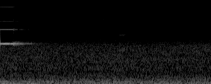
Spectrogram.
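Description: Anti-UV lens / anti-radiation detector's steady high-pitched beep, cutting off just after the start, followed by low electrical hum and a few faint clicks.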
